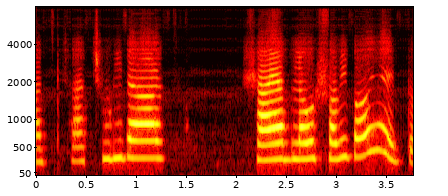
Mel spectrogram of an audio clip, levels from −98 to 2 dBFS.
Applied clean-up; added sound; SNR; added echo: neural separator model SepFormer DNS4.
